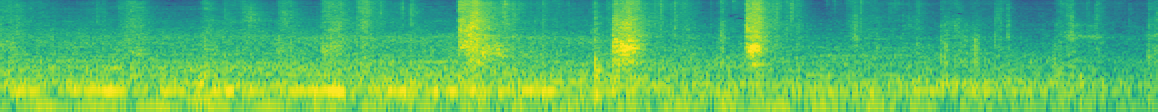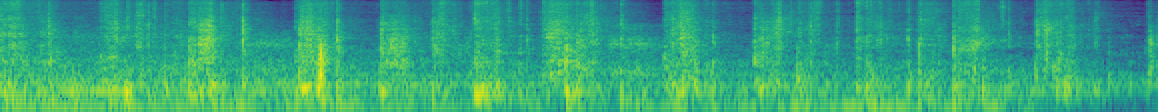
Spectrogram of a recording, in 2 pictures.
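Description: A steady low hum, with a few sharp rustling noises about two to four seconds in. The hum fades out about five seconds in, leaving scattered light clicks and scuffs that fit footsteps in sandals on concrete.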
